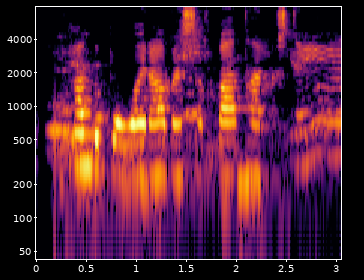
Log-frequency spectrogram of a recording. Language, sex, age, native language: Icelandic, male, 12, Icelandic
